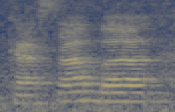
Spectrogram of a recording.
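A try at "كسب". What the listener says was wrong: Sa. Buka lagi. Kasa. Jangan deraskan aja karena dia sofir, suaranya tajam, ya. Sofir itu angin yang dikeluarkan, ya, suaranya cukup tajam. Kasaba.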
